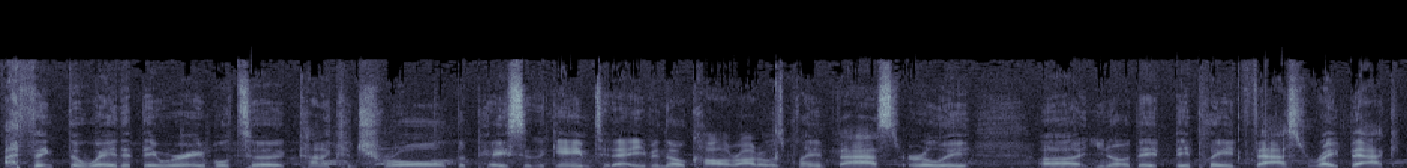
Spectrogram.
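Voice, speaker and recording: A man's voice: medium pitch, steady tone, moderate pace, a little mellow, a little hiss or hum. A man giving color analysis on a lacrosse game, hesitant and full of fillers. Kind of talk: live sports color commentary.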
